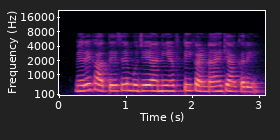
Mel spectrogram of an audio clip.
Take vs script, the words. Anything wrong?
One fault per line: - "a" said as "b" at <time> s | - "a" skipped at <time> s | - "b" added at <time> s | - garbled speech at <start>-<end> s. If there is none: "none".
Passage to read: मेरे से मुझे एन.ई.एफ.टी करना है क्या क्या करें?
- "खाते" added at 0.5 s
- "क्या" skipped at 2.6 s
